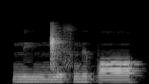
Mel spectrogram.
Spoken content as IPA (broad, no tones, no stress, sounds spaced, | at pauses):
n i ŋ ŋ͡ǁ ɨ s ŋ ɨ b ɒ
